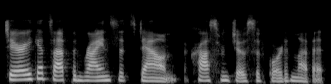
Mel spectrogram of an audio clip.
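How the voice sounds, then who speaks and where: A woman's voice: on the low side, a little fast, fairly bright tone, dry recording, clean studio sound. A woman narrator reading stage directions at a script table read.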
